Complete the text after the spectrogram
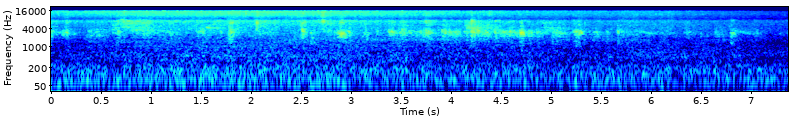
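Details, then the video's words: A flock of common starlings keeps up a dense, scratchy chatter of clicks and short whistles, several per second, over a steady hiss of background noise. "A flock of common Starlings."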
